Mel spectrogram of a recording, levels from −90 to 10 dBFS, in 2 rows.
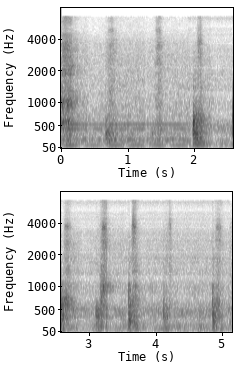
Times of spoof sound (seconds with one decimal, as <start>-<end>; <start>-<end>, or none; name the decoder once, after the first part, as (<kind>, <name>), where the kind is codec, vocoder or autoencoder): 1.9-5.1 (codec, ZipCodec)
